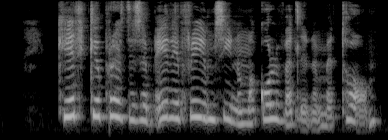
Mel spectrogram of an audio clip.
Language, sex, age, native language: Icelandic, female, 13, Icelandic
